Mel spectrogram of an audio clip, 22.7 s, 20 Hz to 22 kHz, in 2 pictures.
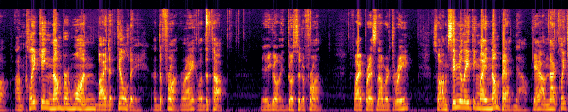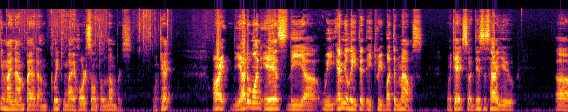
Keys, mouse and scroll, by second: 14.7 KP_1.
